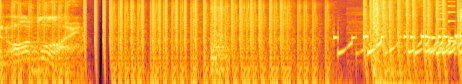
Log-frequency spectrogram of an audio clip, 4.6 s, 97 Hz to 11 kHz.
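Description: Rapid, dense bursts of super weapon fire from a game in the Zae alpha 3 build, a steady loud volley with a brief break near the start, charge-up whines and a louder blast toward the end.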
